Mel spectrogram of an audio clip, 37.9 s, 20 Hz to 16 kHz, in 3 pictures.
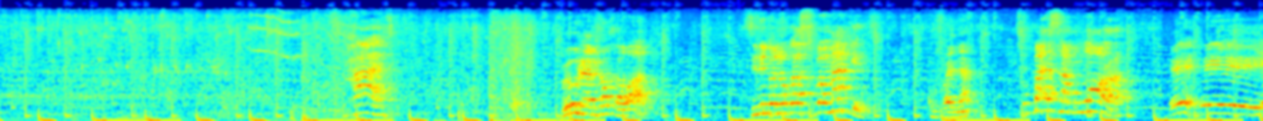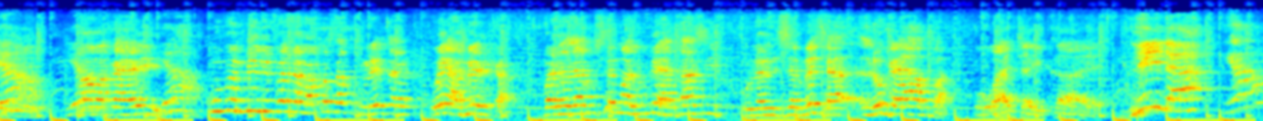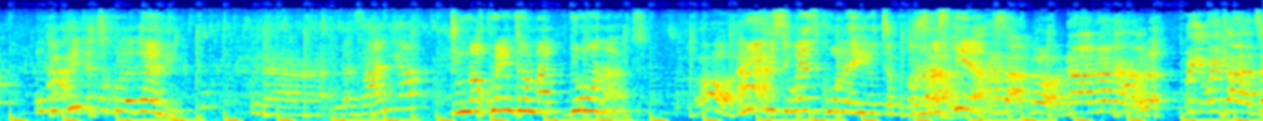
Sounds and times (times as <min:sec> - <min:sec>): Background music: 0:00.0 - 0:37.8.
